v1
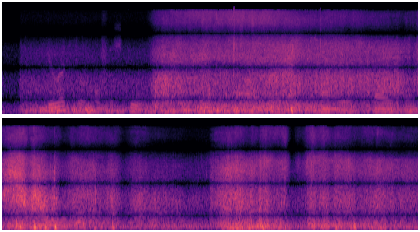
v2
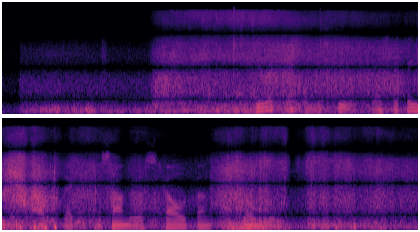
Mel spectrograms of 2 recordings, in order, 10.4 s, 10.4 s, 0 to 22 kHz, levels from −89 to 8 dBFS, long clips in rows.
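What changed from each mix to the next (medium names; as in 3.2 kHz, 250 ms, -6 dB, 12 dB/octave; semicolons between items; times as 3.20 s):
speech: entry +2.60 s; background -9.0 dB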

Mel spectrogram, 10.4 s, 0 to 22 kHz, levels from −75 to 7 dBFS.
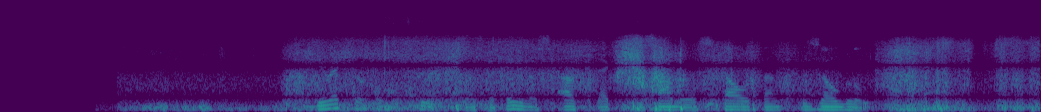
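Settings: background: entry +0.95 s; master: add distance through air 66 m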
